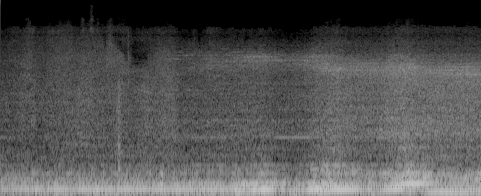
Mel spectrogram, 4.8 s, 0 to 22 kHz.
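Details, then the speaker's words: 2017 Chevy single-cab short-bed V8 pickup, 15,000 miles, full MagnaFlow or Flowmaster exhaust: deep throaty rumble swelling and falling as throttle is blipped, smooth and even, no knocks or misses. "Got a V8, short cab, short bed, single cab, short bed, full Magna Flow or Flowmaster."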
